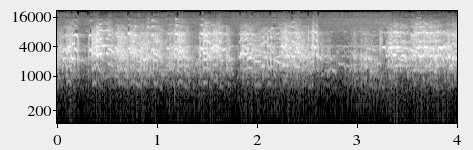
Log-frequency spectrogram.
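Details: Red-spectacled parrots in a large migrating flock in the Santa Catarina highlands, southern Brazil, gathered to feed on araucaria pine nuts; dense overlapping harsh squawks and shrieks in continuous bursts, a noisy clamour filling the air.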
